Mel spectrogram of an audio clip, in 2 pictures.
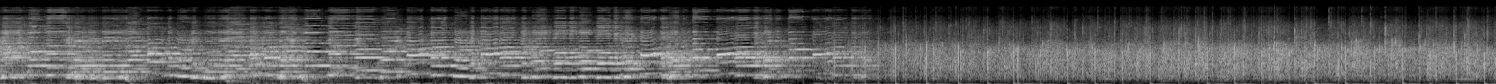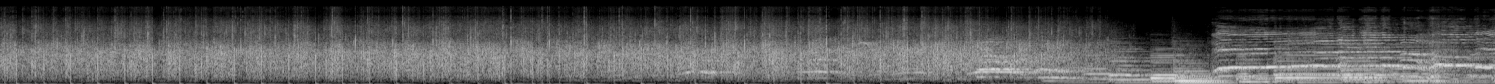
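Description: Blues harmonica played into a microphone, a quick run of notes that ends about eight seconds in. Audience applause follows for about fifteen seconds. Near the end a guitar starts playing.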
